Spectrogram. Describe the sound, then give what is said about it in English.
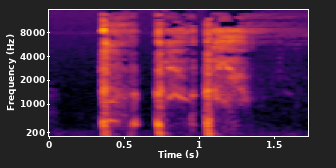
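Three short, dry, tickly coughs in quick succession, fairly loud, the last trailing off slightly, with no talking around them. “Actually, the funny thing is, when you've got this sort of tickly cough, as anybody who's had it or got it will tell you, you can go so far, then all of a sudden it starts ticking.”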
